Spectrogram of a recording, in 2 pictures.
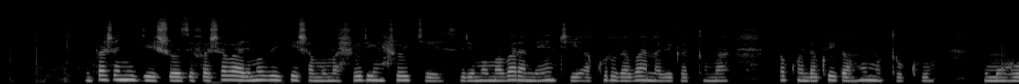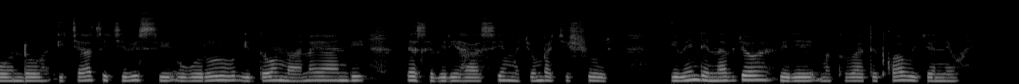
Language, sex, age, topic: Kinyarwanda, female, 36-49, education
